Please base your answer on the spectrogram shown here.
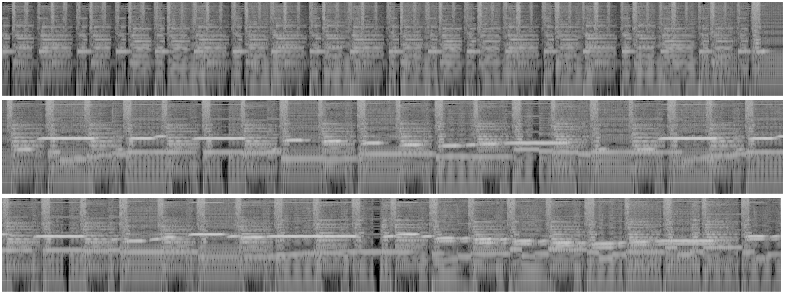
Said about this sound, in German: Friends of Mineral Town ja. hieß dieses Harvest Moon äh, für den Game Boy Advance. Komm, wir hören jetzt noch mal zusammen ein bisschen rein in den Soundtrack.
